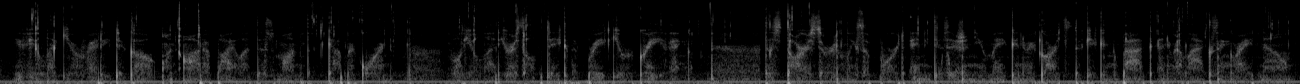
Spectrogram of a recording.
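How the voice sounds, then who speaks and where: A woman whispers at a moderate pace, with noticeable background noise behind her. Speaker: ASMR content creator. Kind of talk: ASMR horoscope reading, whispered to camera. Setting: close microphone at home. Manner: whispered, soft, close-up.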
